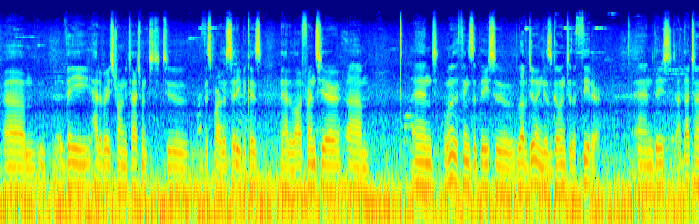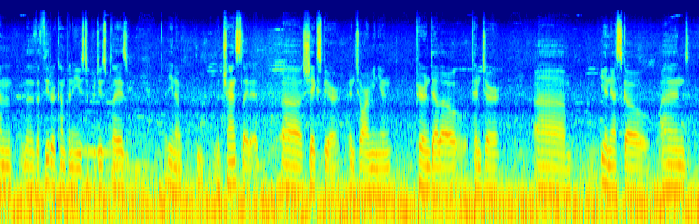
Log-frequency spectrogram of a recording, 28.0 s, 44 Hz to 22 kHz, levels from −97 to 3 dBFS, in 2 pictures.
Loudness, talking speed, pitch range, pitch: -28 LUFS, 140 wpm, 95-115 Hz, 105 Hz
